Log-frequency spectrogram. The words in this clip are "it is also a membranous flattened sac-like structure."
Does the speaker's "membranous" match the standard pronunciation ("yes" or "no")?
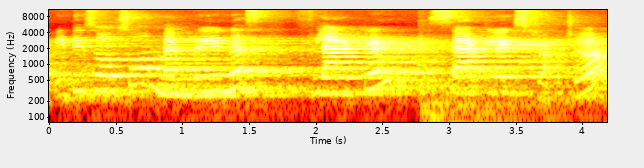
no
